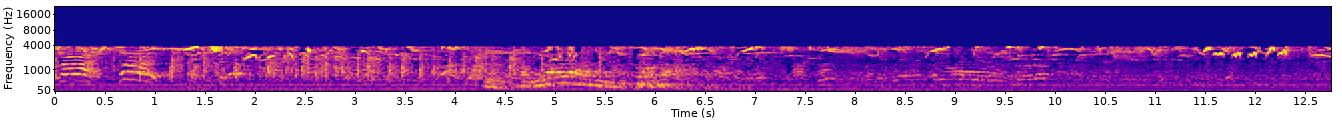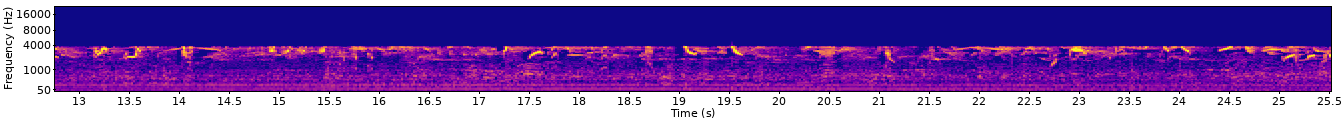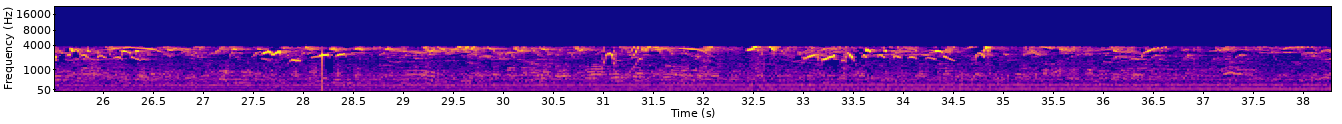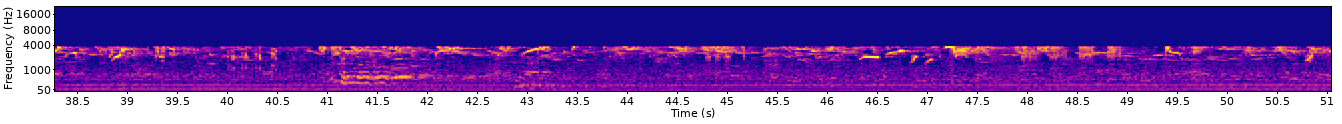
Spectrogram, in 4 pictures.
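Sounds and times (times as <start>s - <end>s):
bird singing chirps and whistles: 0.0s - 41.2s, 41.8s - 51.0s.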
